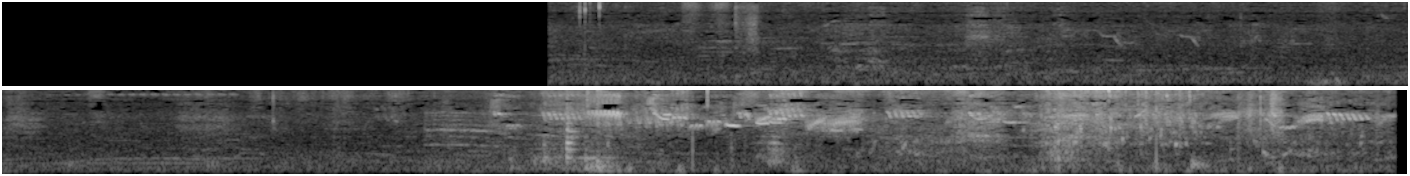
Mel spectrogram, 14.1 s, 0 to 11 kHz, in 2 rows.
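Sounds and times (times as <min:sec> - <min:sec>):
person wading through water: 0:10.8 - 0:14.0.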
